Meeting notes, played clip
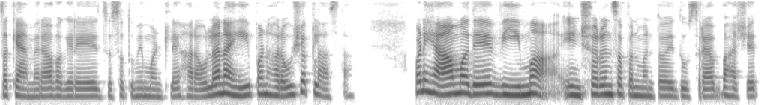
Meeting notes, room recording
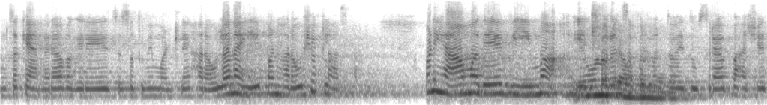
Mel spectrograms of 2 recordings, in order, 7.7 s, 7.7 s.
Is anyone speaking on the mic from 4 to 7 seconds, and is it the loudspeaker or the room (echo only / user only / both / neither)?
both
